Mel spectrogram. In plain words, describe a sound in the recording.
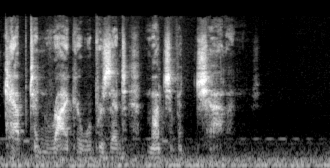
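An elderly man speaks calmly and clearly, close by.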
